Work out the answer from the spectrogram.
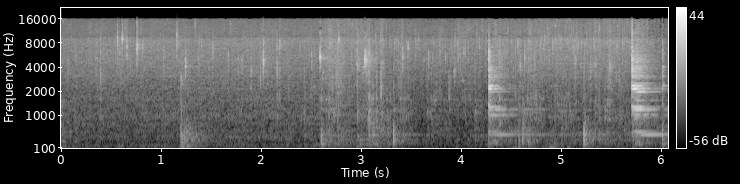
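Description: Diced coconut sizzling in hot coconut oil while a wooden spatula stirs it, scraping and clicking against the metal pan. Twice in the second half the spatula knocks the pan harder, and the pan rings briefly.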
